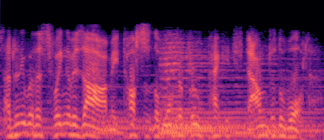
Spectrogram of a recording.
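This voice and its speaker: A man narrating a 1940s radio suspense story in a dramatic, deliberate present-tense style. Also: on the high side, natural voice. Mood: suspenseful. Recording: tinny 1940s radio, loud music behind.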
